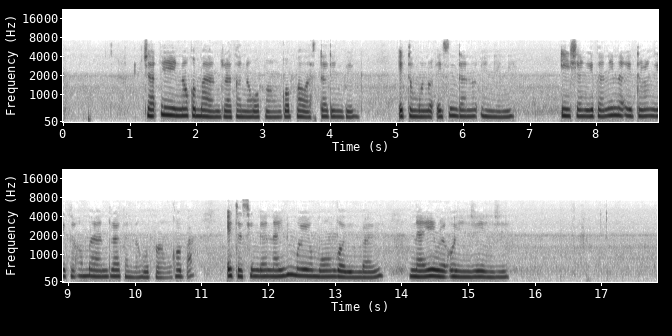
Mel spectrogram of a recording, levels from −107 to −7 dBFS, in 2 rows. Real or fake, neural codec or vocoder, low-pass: fake; codec, 16 kHz, 8 kbps, FunCodec, trained on LibriTTS, 25 frames a second; 7.2 kHz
